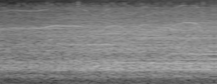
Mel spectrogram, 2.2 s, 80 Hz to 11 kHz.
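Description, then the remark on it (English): A roaring crowd at a big New Hampshire rally for President Trump's 2020 re-election campaign as he walks up to the mic. A dense, steady wash of many voices and cheers holds at a constant loud level for about two seconds, with no single voice standing out. “You can hear the roaring crowd there as he's already kind of kicked it off, but this is a big rally in New Hampshire for his 2020 re-election campaign, otherwise known as Keep America Great.”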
